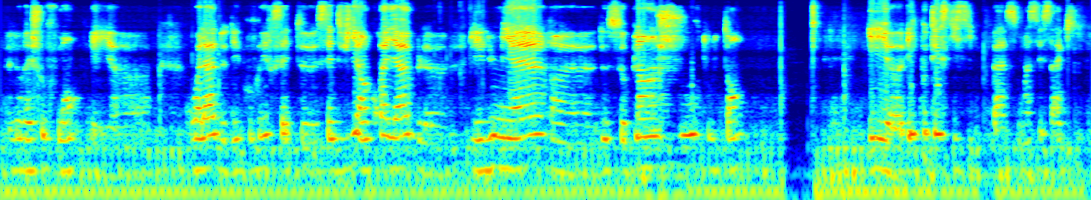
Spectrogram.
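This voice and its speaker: Lady, lowish voice, slow and searching, hiss on the far-off line. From Finland. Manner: soft, searching, many pauses. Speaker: expedition crew member. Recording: distant, dull call audio with noise.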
